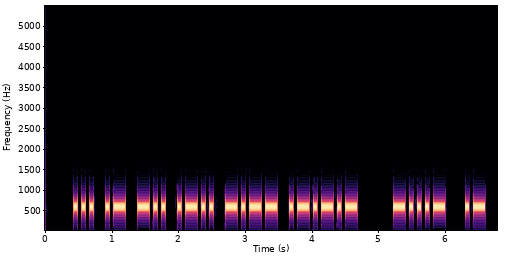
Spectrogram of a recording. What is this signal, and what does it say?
Morse code, heard as a keyed tone, about 20 wpm, 600 Hz. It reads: SADLY. <BT> A
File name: cw-books / winnie-the-pooh / winnie-20wpm-page-0030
